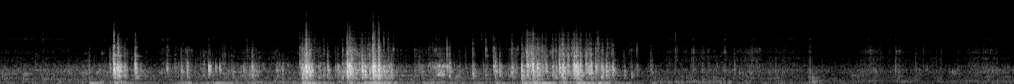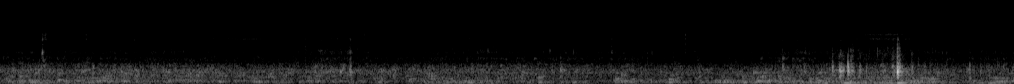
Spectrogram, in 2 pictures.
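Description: Scuba bubbles gurgle and rush loudly in bursts underwater.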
